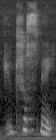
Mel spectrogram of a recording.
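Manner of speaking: plain reading voice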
